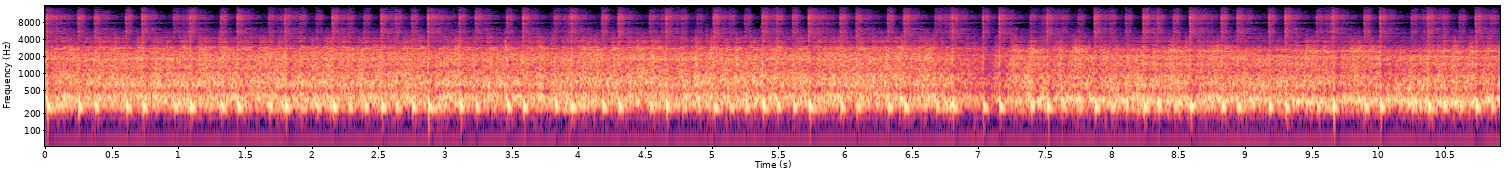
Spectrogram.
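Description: A truck engine heard from inside the cab of a rig: a steady, unbroken drone with a constant hum and a brief dip partway through.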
